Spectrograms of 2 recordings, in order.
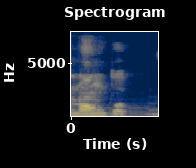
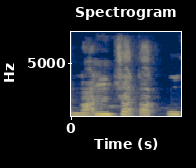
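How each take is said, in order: First: The first word ends in a nasal with no 'ch'. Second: The first word ends with an added 'ch' sound. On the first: The speaker calls it right. "নঞ্চ তৎপুরুষ বলে কিছু হয় না" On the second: The speaker calls it wrong. "তোমরা অনেকে ভুল করে উচ্চারণ করে"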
